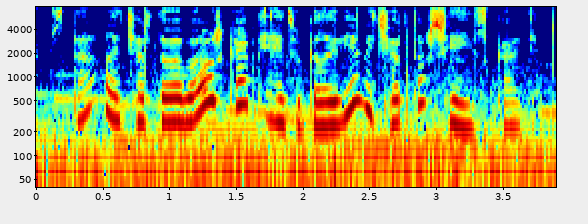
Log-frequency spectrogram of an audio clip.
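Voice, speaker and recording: Someone whispers with music in the background. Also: woman. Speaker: ASMR storyteller. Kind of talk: reading aloud. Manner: whispering; soft-spoken.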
